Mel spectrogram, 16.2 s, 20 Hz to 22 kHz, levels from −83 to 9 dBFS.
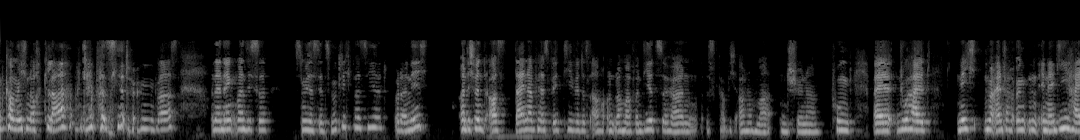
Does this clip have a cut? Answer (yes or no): no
